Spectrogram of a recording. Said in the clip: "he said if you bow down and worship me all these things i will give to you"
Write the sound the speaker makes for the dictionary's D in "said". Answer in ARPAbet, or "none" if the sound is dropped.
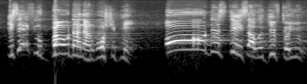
none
